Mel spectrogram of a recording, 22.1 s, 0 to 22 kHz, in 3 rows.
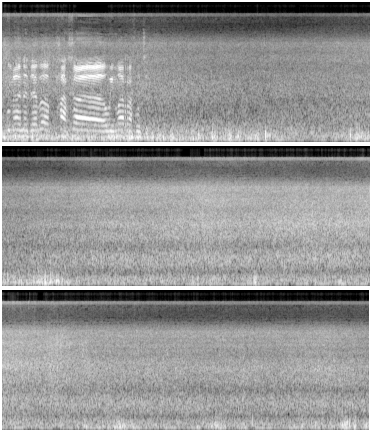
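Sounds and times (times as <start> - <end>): wind buffeting microphone: 0.0 - 9.1, 16.1 - 19.7, 20.4 - 22.0
sea surf breaking: 0.0 - 22.0.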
